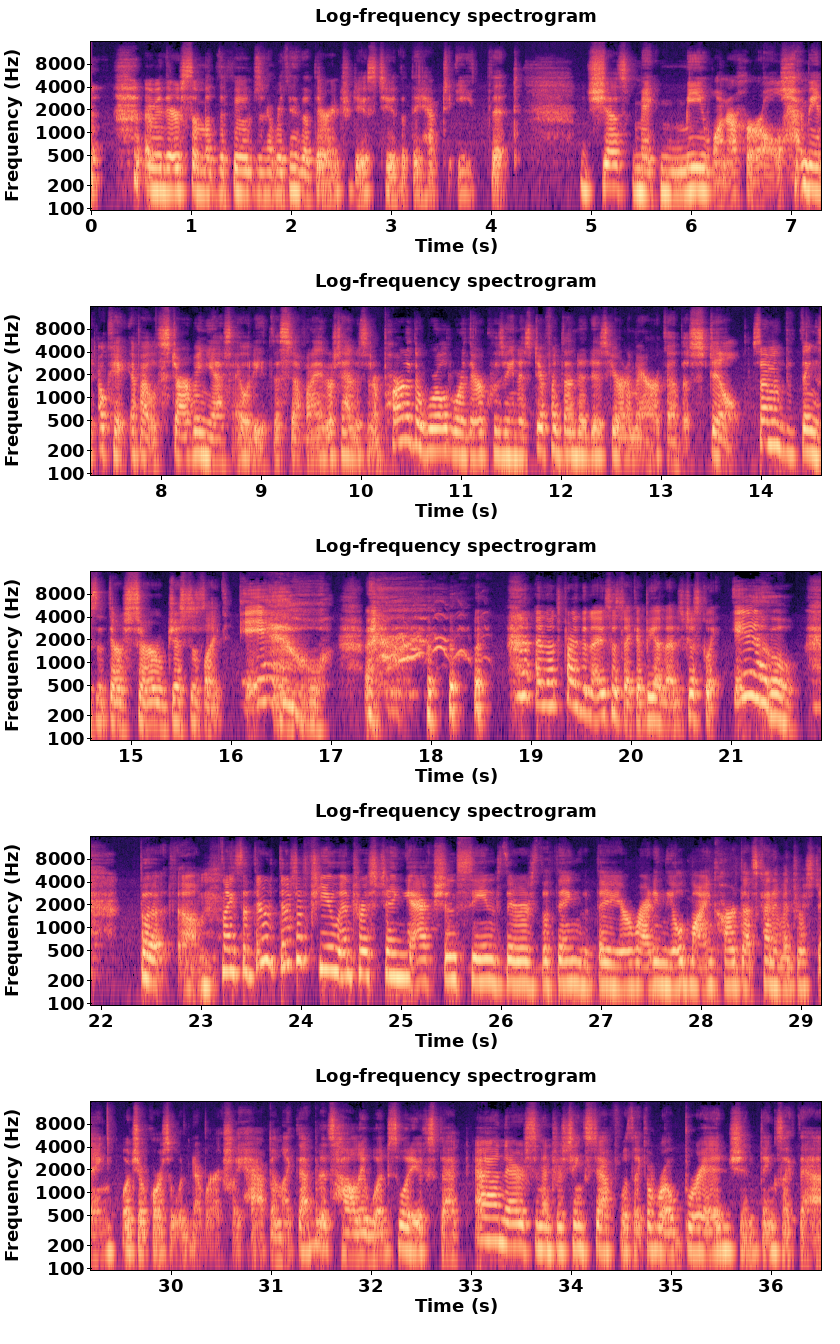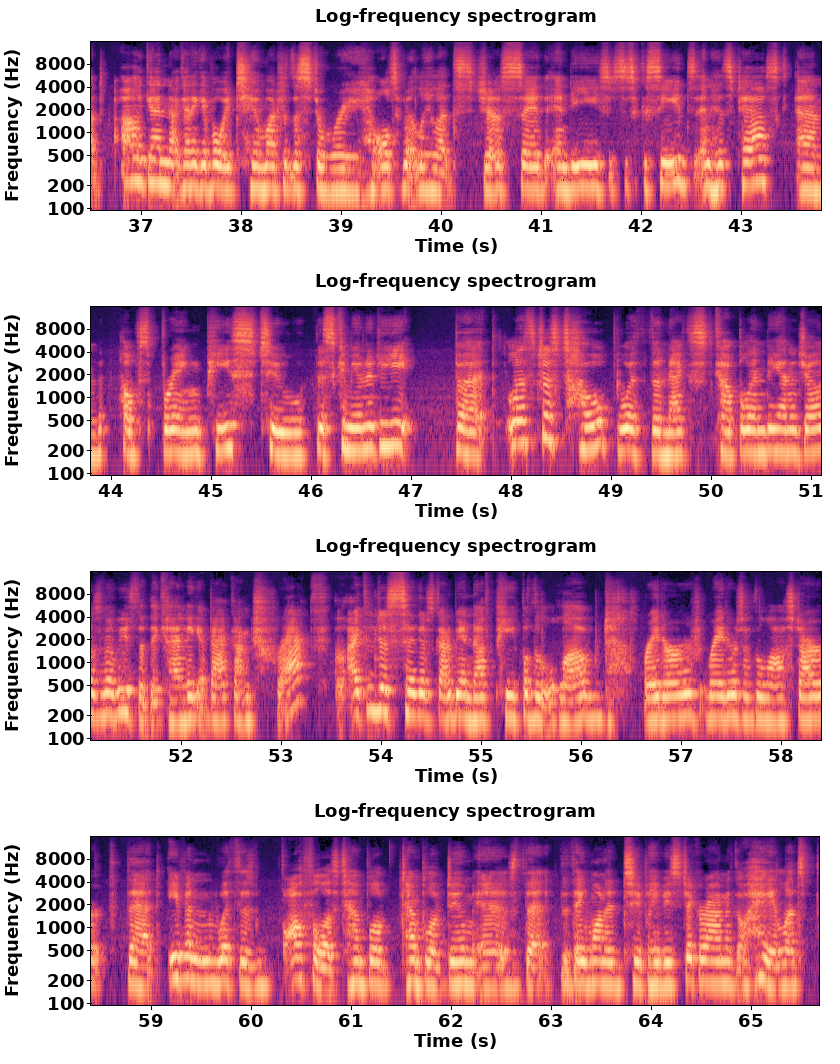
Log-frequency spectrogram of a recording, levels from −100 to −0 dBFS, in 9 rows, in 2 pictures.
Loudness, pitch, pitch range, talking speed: -13 LUFS, 185 Hz, 170-200 Hz, 210 wpm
